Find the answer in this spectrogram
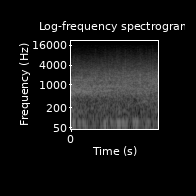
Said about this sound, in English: Crowd applauding Chono for his efforts.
